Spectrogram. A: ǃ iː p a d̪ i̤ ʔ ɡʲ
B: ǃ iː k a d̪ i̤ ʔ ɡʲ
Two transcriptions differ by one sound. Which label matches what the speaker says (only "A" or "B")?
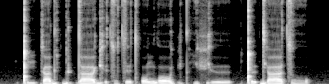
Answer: B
